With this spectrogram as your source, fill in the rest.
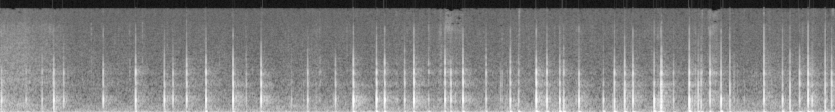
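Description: Long nails tap and scratch the brown faux leather cover of a closed, solid, book-sized notebook that is held up. The result is a quiet, irregular stream of many short, dry clicks and soft thuds with a faint low body. Light scratchy rustling fills the gaps between them.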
